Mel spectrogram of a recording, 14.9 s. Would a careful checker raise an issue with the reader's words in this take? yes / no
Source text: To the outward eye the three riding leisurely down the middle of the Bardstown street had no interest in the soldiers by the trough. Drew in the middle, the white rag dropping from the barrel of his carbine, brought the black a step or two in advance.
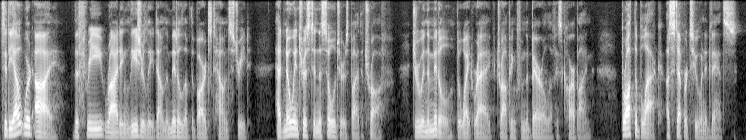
no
